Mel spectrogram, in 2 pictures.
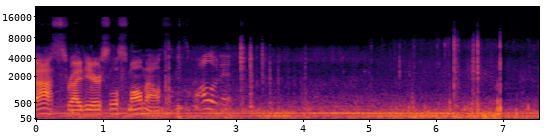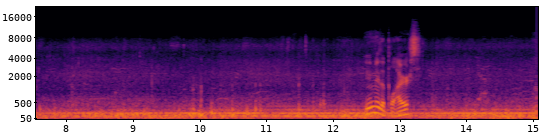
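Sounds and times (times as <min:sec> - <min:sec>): outboard motor idling: 0:00.0 - 0:15.0.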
